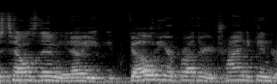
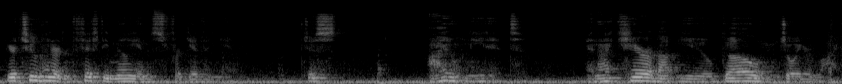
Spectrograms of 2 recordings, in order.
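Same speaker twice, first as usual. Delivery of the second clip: softer, gentle forgiving voice; tender master forgiving; 4 semitones lower, 9 dB quieter than usual. Acted. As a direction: let him off kindly, almost hushed.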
